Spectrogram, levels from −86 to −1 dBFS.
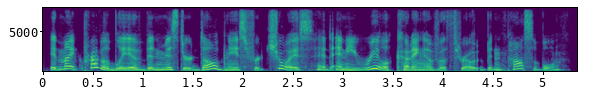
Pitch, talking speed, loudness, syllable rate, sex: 235 Hz, 200 wpm, -18 LUFS, 5.4 syllables/s, female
